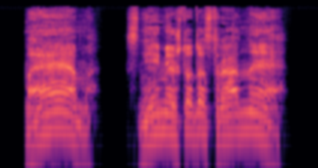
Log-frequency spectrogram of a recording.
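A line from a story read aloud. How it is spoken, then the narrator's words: Shout through speaker. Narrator (Russian): крикнул динамит Вероники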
